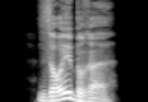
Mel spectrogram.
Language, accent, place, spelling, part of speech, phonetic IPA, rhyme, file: German, Germany, Berlin, säubre, verb, [ˈzɔɪ̯bʁə], -ɔɪ̯bʁə, De-säubre.ogg
- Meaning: inflection of säubern: 1. first-person singular present 2. first/third-person singular subjunctive I 3. singular imperative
